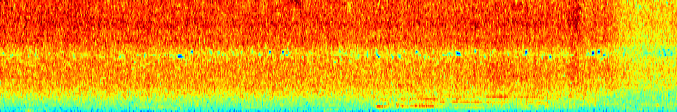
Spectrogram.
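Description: Tofu in a wok on a gas burner sizzling with a steady hiss.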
